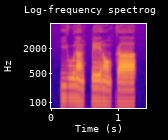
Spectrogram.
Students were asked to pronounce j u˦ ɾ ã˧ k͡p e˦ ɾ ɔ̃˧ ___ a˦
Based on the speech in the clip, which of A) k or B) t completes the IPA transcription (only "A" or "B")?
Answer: A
